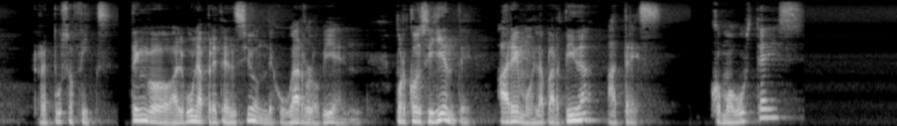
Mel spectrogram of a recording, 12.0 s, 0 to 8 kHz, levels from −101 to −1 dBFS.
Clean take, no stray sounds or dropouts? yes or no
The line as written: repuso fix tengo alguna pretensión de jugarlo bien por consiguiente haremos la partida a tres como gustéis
yes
